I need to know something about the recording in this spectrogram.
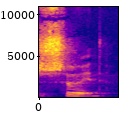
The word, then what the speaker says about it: should: What happens in could, would, and should? Notice the This is another spelling of the broad sound, could, would, should. And notice it has a silent L because it's saying that is the broad sound, much like walk, talk, and chalk.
